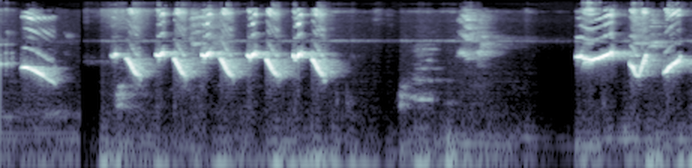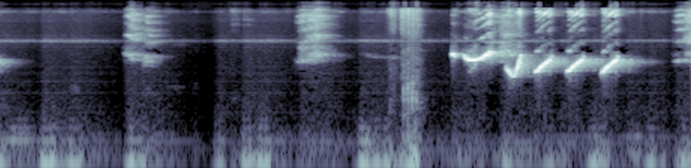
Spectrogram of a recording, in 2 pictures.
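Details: Training song of a common iora for cage birds: bursts of four or five clear whistled notes, each sliding sharply downward, in three phrases with soft clicks and taps between.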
